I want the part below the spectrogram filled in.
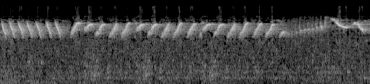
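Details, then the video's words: Oriental white-eye song for caged-bird therapy: an unbroken, rapid high trill of chirps at about four per second, finishing with a drawn-out swooping slur. "TERAPI NEMBAK PLECI I, Agar Pleci anda cepat GACOR BOS!!"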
